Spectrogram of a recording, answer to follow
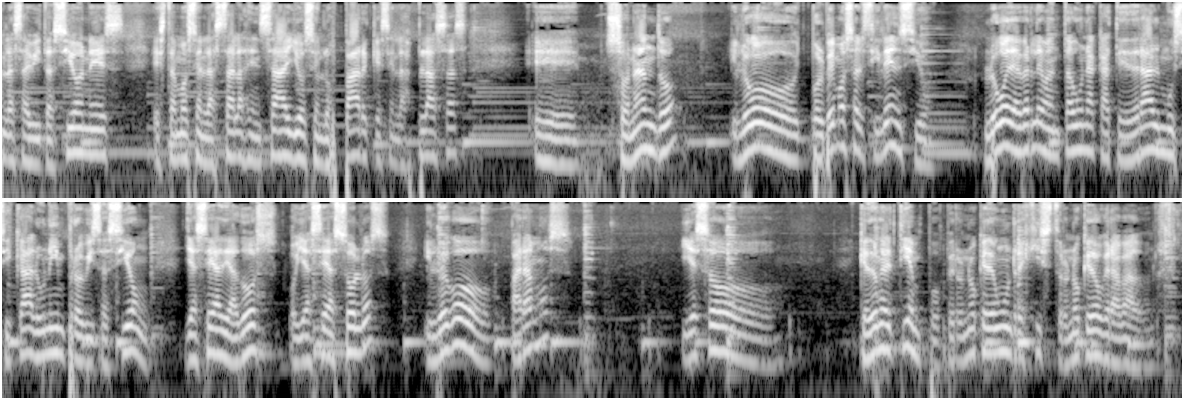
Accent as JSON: {"language": "Spanish", "region": "Lima", "country": "Peru", "moved": "yes", "lives_now": "Barcelona, Spain", "said": "Yo soy de Lima, Perú, del distrito de Barranco, un distrito bohemia. Soy cuarta generación de barranquino porque toda mi familia ha vivido en Barranco y hace 10 años que ya camino por las calles de Barcelona."}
